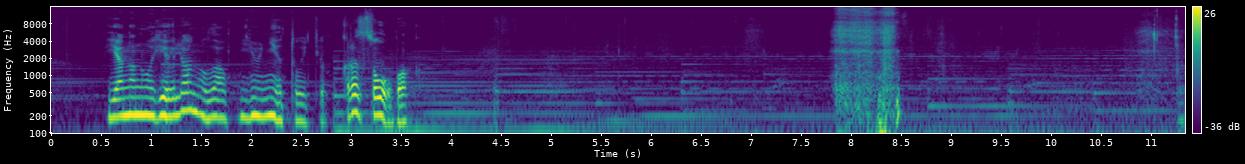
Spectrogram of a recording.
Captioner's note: cries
